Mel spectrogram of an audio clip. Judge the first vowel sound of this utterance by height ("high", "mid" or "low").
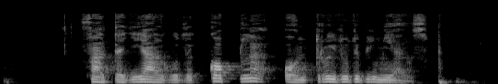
low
